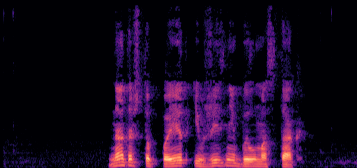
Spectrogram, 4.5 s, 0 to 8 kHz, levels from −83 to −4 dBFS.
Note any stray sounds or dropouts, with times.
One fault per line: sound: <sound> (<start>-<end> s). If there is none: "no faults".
no faults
